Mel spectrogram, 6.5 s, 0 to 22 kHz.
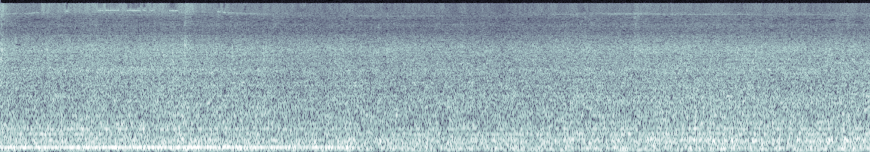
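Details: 2019 Sprinter 3500XD (2020 Pleasure Way Plateau FL), recorded in the cabin on a phone: a loud, steady low whine over road rumble at 80-90 km/h. It persists after the driveshaft and differential were replaced, and the source is still unclear.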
